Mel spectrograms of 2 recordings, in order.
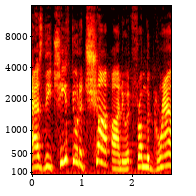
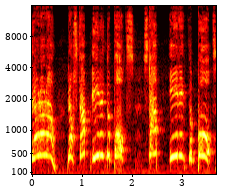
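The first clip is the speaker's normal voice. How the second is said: very high, shrill, repeated yelling; 13 semitones higher than usual. Voicing a character yelling from inside a building: yelling in character. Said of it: "And she yells again".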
